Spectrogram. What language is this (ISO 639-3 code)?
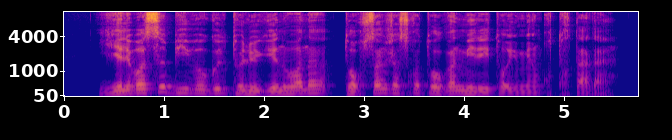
kaz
